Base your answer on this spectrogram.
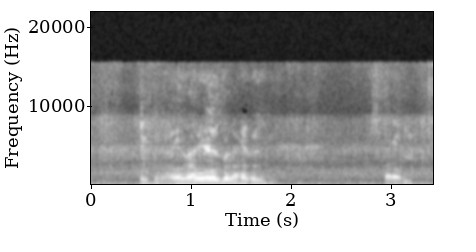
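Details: Very hungry old feral cat crying for food at a doorstep. One long, wavering meow swells and fades over about a second, then a short clipped cry follows, with a low hum underneath.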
